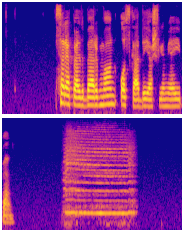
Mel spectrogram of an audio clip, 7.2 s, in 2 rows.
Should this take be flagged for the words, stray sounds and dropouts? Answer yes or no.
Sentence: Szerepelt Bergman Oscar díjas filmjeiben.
yes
